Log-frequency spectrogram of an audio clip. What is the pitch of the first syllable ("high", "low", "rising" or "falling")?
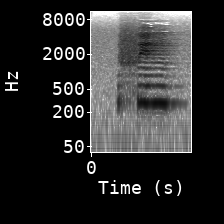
high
